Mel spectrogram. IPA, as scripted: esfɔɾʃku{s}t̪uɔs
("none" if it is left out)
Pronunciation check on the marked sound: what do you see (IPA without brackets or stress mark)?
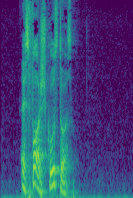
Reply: s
